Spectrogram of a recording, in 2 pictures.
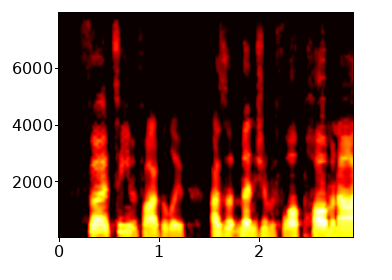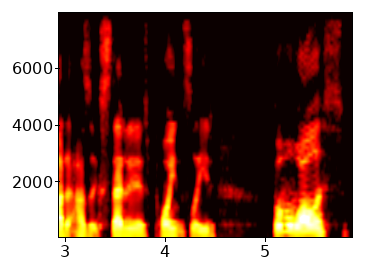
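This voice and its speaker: A man's voice: high-pitched, clear, resonant tone, dry recording, clean studio sound. A man giving motorsport race commentary as the host, with music behind him.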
